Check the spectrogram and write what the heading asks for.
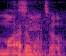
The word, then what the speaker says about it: Monsanto: Uh, Monsanto, like the evil pharmaceutical company.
